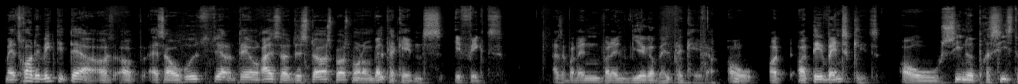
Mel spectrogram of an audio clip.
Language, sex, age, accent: Danish, male, 60-79, native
